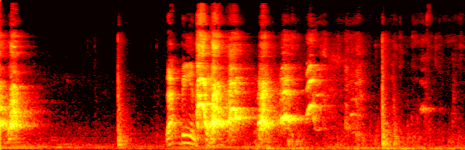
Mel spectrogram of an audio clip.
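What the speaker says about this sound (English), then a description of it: "Apologize for his barking." A dog barks in sharp bursts and lets out whimpering cries indoors, loud and close, with people talking between and over the outbursts.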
